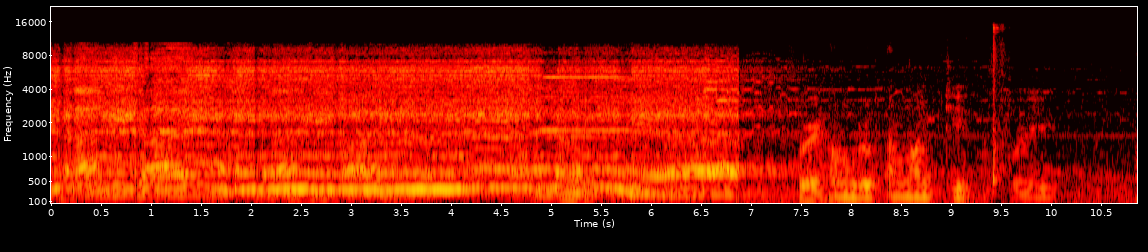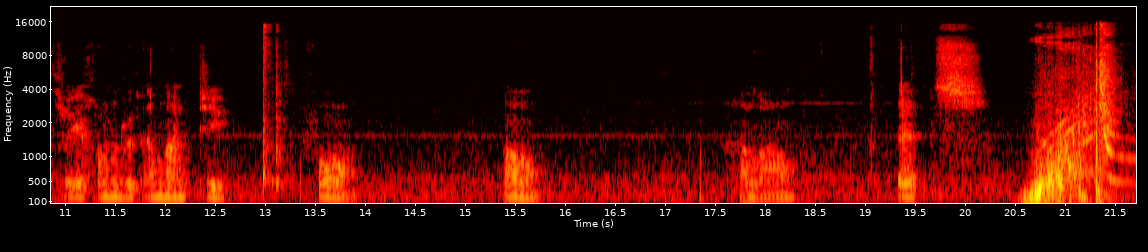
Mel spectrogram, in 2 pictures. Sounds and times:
Speech: 7.5 - 10.1, 10.9 - 12.7, 13.4 - 14.0, 15.4 - 15.8, 17.7 - 18.4, 19.3 - 20.3.

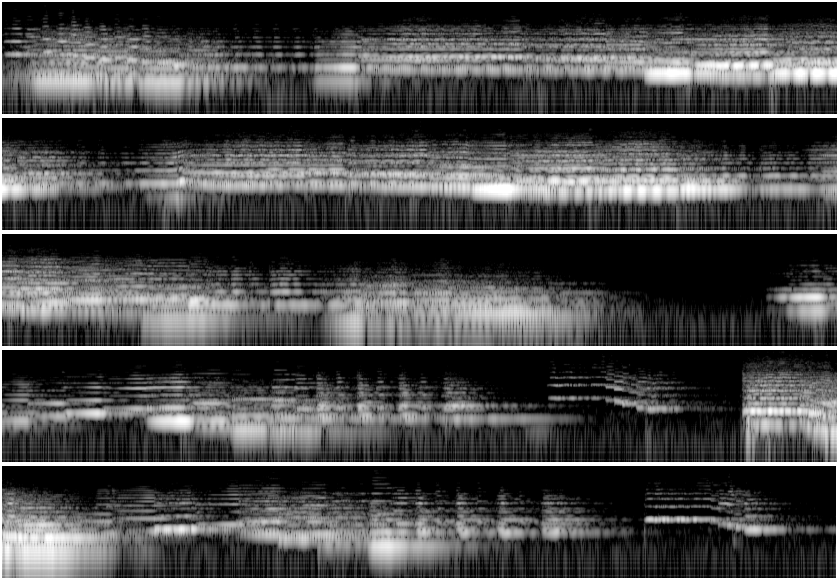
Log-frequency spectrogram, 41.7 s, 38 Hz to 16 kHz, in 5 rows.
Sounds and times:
Violin, fiddle: 0.0 - 22.6, 24.2 - 41.7
Cello: 0.0 - 23.2, 23.8 - 41.7
Orchestra: 0.0 - 41.7
String section: 0.0 - 41.7.

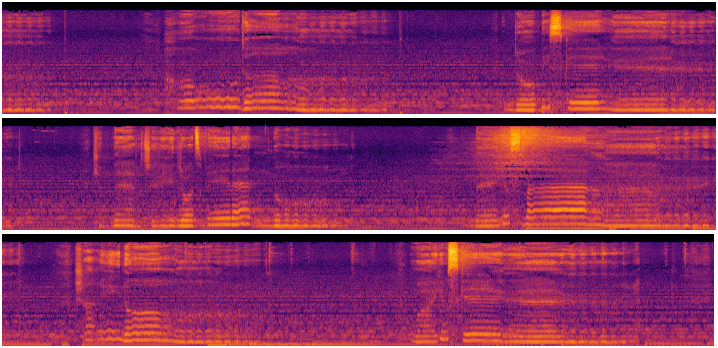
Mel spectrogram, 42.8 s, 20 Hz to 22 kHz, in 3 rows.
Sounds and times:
Music: 0.0 - 42.8.

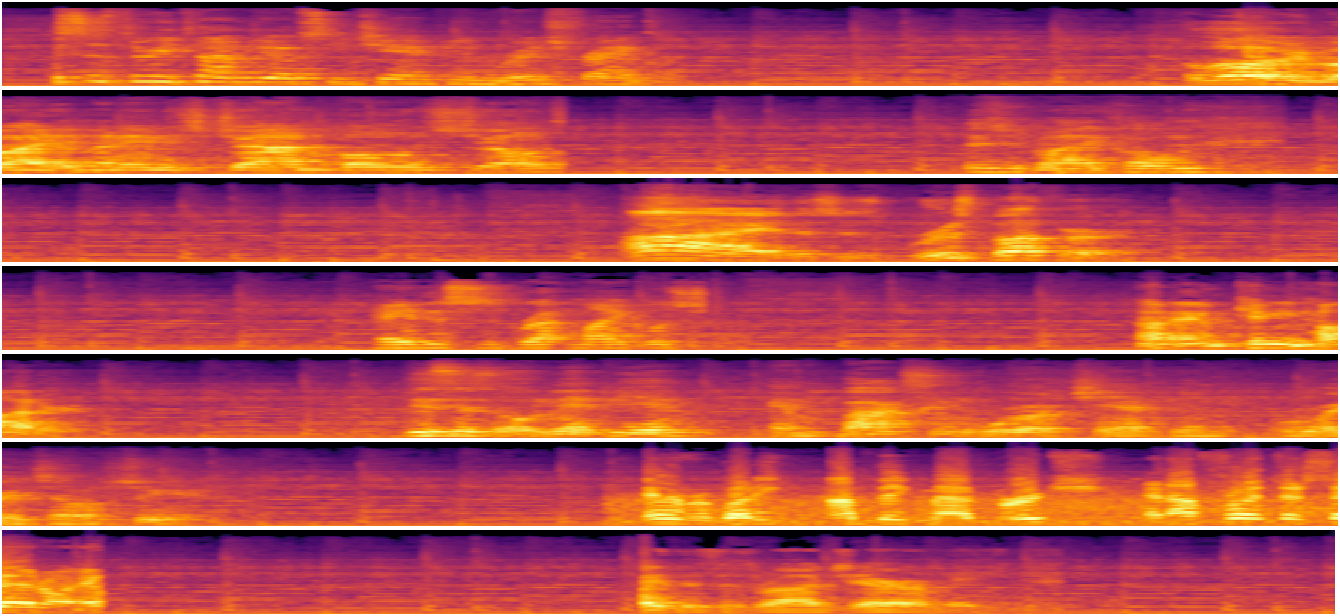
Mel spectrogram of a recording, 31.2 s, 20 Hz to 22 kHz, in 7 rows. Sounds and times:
Music: 0.0 - 31.1
Speech: 0.2 - 2.3, 4.0 - 6.4, 7.7 - 8.7, 11.0 - 12.7, 14.6 - 15.8, 19.2 - 23.0, 24.3 - 27.1, 28.9 - 30.2.

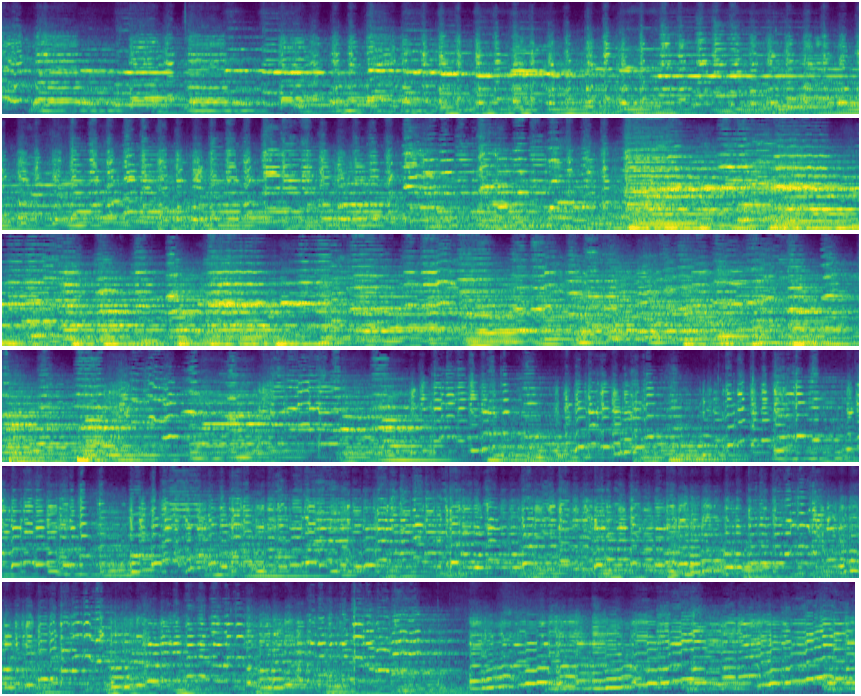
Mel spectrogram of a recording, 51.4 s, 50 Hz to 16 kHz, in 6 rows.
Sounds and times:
Violin, fiddle: 0.0 - 51.3.

